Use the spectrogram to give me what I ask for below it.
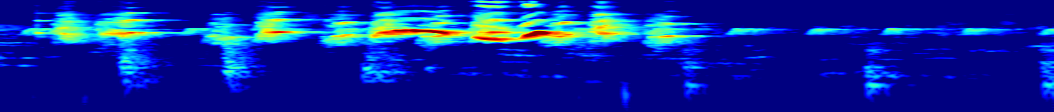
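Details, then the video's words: Common iora sings a jumble of high chirps and a few clear swooping whistles, mixed with scattered clicks and knocks, trailing off into thin repeated notes. "BURUNG CIPOH"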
